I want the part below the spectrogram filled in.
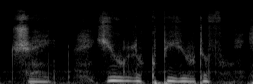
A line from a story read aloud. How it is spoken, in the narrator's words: whispered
